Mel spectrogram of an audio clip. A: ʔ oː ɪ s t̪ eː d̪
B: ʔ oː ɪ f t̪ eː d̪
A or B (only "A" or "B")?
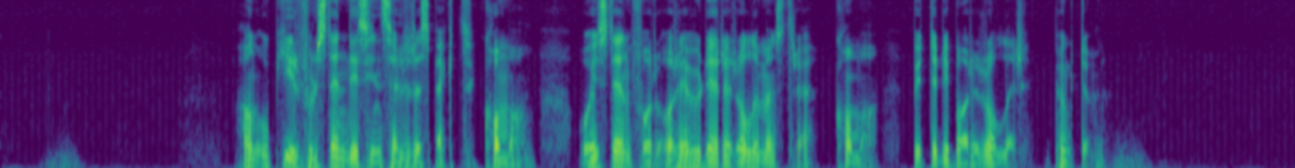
A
